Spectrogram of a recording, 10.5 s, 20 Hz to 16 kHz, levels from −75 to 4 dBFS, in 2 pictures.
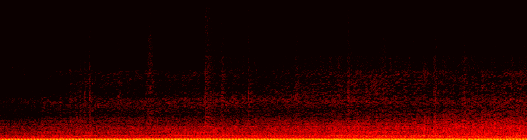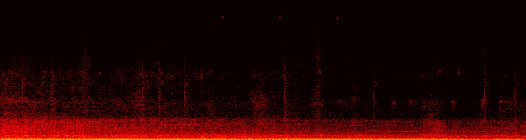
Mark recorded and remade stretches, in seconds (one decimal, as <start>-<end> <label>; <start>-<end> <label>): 0.0-2.6 recorded; 2.6-3.3 remade; 3.3-10.5 recorded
